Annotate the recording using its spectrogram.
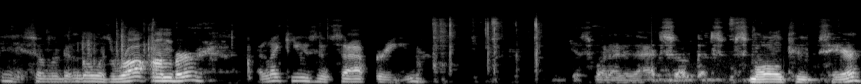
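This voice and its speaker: This man speaks quietly at a fairly slow pace, with long, frequent pauses. His loudness swings widely. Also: medium pitch for a man, lively intonation. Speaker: self-taught painter. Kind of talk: live painting demonstration.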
